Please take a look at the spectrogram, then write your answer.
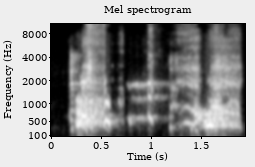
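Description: A dog barks at close range in a few short, loud bursts with brief gaps, the yaps sounding almost like sneezes or snorts; no one speaks over it.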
